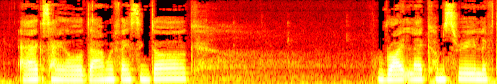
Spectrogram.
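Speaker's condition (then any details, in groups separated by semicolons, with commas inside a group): No condition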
